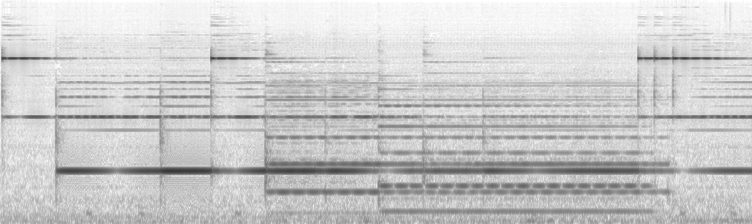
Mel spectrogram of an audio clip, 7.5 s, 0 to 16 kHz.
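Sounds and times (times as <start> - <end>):
small chime bells struck like a sound board: 0.0 - 7.5.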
